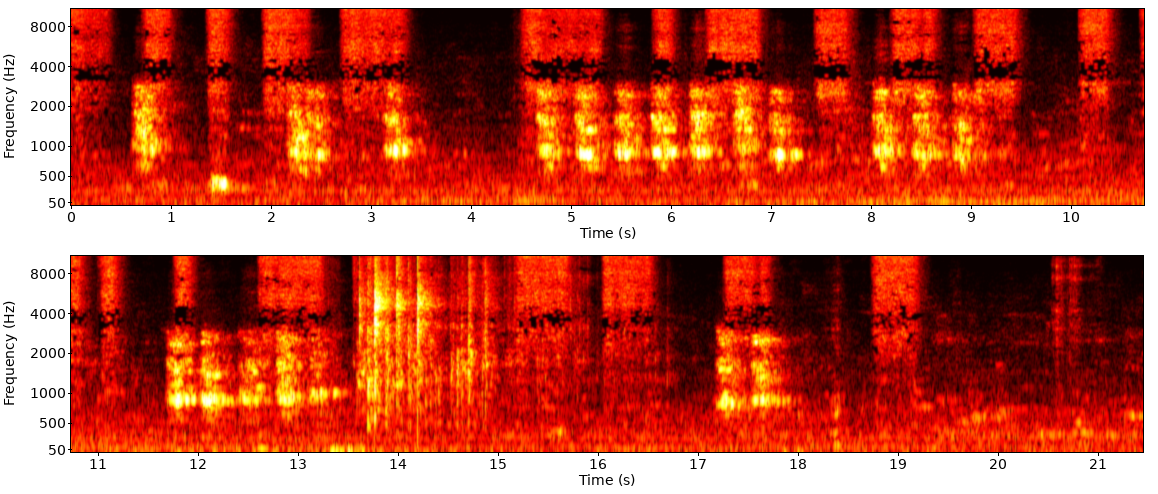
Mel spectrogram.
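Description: Aerosol spray can of clear top coat hissing in many short bursts, from a fraction of a second to about a second each, the loudest about two-thirds of the way through, as a gloss sealer is sprayed over gold foil leaf on a painted terracotta vase.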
